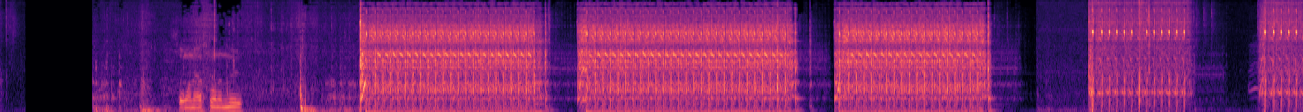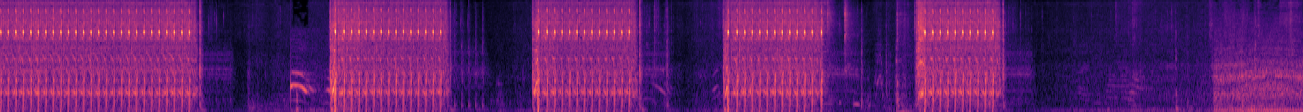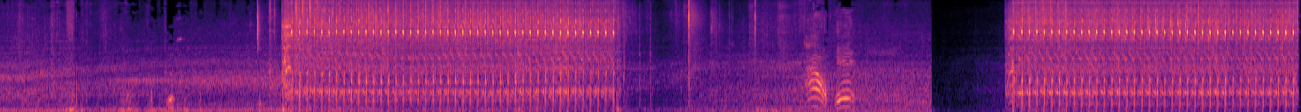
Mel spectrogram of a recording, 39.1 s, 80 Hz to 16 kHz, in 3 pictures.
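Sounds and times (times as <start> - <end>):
airsoft gun firing bursts: 3.6 - 10.0, 10.9 - 15.3, 16.4 - 21.5, 22.2 - 23.3, 28.9 - 32.4, 36.1 - 39.0.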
